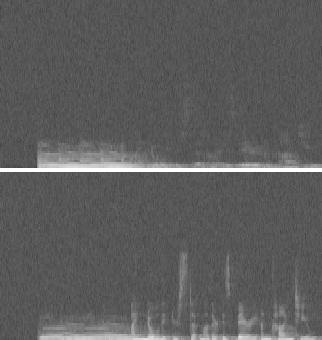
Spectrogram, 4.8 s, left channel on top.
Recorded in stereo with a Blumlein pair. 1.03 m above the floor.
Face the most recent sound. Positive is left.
turn(degrees=-50)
